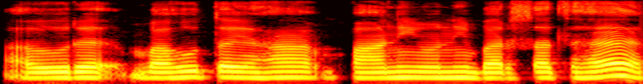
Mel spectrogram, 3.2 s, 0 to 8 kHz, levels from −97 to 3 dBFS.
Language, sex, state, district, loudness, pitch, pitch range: Bhojpuri, male, Uttar Pradesh, Gorakhpur, -18 LUFS, 155 Hz, 155-160 Hz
